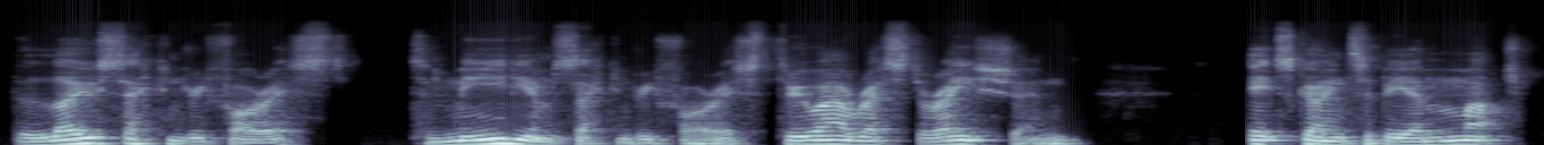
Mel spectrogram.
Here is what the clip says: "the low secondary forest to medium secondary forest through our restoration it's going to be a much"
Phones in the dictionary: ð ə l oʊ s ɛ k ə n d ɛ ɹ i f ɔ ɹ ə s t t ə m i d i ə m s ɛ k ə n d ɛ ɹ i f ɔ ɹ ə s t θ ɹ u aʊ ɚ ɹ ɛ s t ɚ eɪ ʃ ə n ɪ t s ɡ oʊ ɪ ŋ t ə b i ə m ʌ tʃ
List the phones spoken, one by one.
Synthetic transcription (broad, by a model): ð ə l oʊ s ɛ k ə n d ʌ ɹ i f ɔ ɹ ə s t t ə m i d i ə m s ɛ k ə n d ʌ ɹ i f ɔ ɹ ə s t θ ɹ u aʊ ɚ ɹ ɛ s t ɚ eɪ ʃ ə n ɪ t s ɡ oʊ ɪ ŋ t ə b i ə m ʌ tʃ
